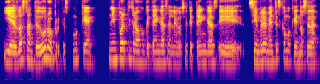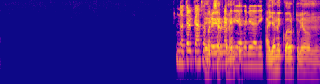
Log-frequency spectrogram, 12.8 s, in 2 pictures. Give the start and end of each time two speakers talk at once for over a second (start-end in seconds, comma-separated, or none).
10.4-11.9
